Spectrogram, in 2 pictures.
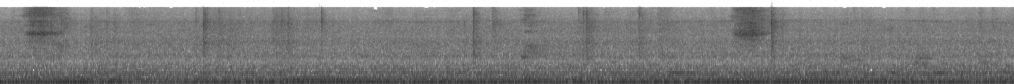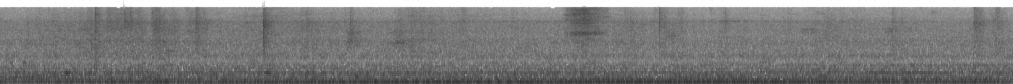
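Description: A diesel double-decker bus engine drones under way, heard from the upper deck.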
